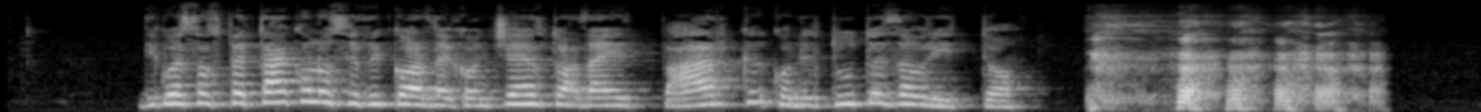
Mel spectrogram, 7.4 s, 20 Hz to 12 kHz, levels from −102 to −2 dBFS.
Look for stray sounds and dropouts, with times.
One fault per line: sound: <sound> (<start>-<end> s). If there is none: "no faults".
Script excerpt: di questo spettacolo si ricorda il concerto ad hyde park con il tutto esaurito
sound: laugh (5.4-7.0 s)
